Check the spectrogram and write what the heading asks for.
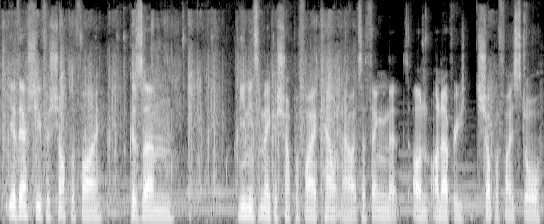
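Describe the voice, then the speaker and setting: Soft background music plays under a man's fairly quick, mid-range voice with fairly even intonation. He's livestreaming a game, chatting casually and thinking through things aloud as he goes.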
